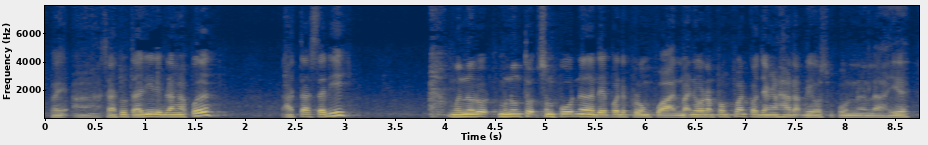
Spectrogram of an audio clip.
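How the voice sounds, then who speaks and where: A man's voice: medium pitch, fairly quick, lo-fi sound, a little hiss or hum. A man with a Malaysian Malay accent teaching a religious text, chatty and repetitive, often tagging "ya". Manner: chatty, repetitive, frequent "ya" tags. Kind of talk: kitab study lecture, reading and explaining.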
